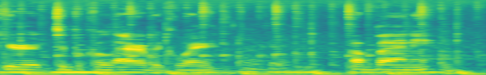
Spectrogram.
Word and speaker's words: Kabbani: Kabbani. Kabbani. Yeah, you pull on the B.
